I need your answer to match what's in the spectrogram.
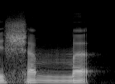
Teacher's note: dua huruf mim di akhir akhirnya diidghamkan saja, ditasydid sehingga menjadi syamma, ya syamma, sehingga kita hanya perlu menyentuh makhrajnya satu kali saja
